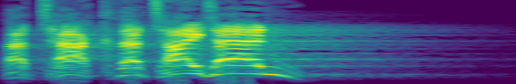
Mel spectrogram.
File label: vox attack m; smite; bacchus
